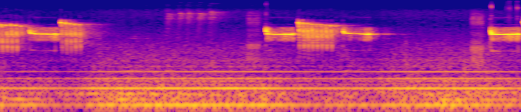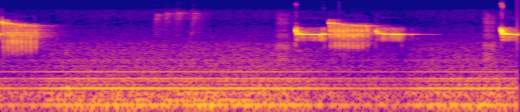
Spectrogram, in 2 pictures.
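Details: Red-headed prenjak song, a crystal-clear master recording for tutoring songbirds: short phrases of sharp chips dropping into a bright trilled whistle, repeated about every three seconds, over a steady low electrical hum.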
